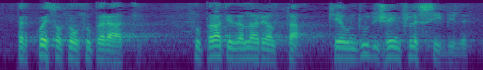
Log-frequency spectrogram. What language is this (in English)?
Italian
